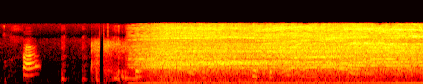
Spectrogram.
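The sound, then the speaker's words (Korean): After a brief voice at the start, a canned applause special effect, played during a broadcast, bursts in and holds steady: dense, continuous clapping from a crowd, loud and sustained to the end. “제가 지금 박수를 한번 쳐드릴게요. 여기 특수 효과 있거든요.”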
